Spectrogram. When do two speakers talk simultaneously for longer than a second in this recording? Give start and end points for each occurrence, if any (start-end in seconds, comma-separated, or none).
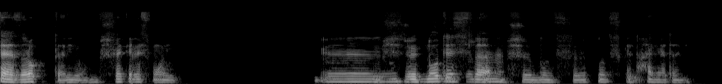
3.7-5.1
